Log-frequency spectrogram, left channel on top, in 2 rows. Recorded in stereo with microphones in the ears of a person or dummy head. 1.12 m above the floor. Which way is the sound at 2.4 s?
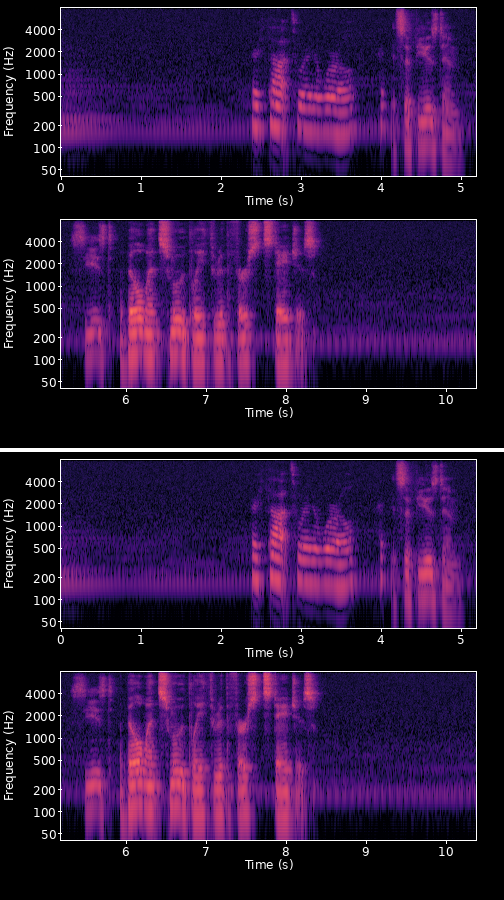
45° right (ahead or behind).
